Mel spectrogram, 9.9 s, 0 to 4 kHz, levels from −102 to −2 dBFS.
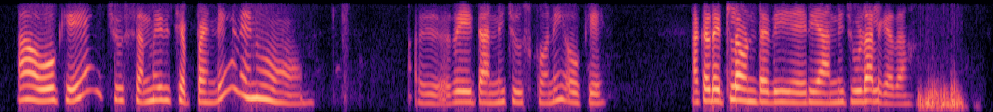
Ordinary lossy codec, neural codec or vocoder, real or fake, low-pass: none; none; real; 3.6 kHz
